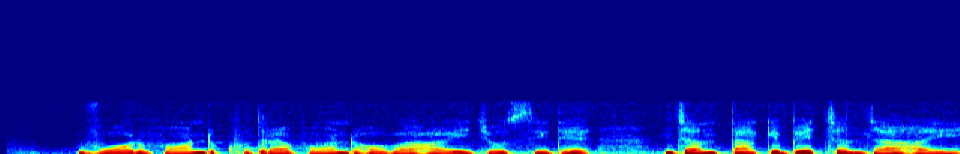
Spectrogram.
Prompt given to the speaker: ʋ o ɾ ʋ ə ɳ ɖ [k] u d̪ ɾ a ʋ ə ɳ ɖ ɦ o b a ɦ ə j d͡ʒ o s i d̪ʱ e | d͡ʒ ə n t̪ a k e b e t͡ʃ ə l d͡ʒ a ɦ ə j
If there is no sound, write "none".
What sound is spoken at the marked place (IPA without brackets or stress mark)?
kʰ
